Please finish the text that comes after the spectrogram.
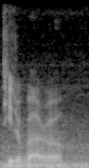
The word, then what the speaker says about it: Teterboro: are so T turbo so if you don't pronounce er this you know Bo Tito Tito borrow to the Barrow Teterboro you know Tina Barrow just do not roll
